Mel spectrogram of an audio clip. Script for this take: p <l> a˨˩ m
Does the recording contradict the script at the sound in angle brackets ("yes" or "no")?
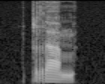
yes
